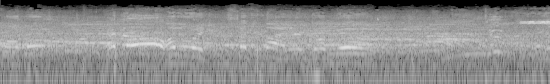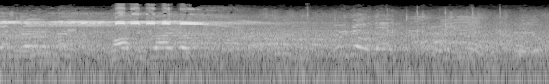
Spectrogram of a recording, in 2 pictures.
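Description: A referee's pea whistle blown about five seconds in: one held shrill blast, then a quick run of short blasts, over the chatter and voices of a crowd in a large gym.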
